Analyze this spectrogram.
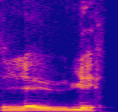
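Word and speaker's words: löyly: So it's not that easy to uh pronounce it, but that's that's how you how you supposed to uh say it. Lulu lulu.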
